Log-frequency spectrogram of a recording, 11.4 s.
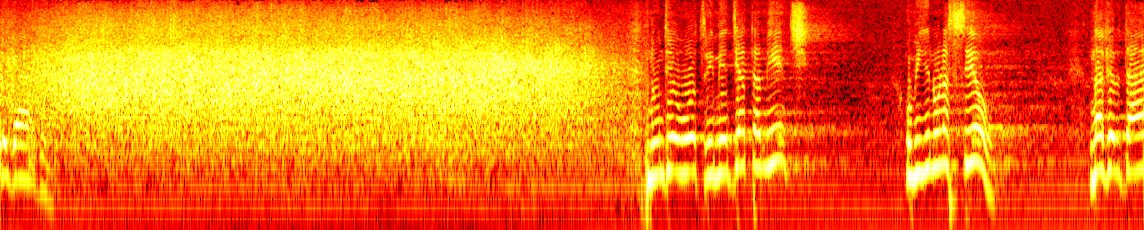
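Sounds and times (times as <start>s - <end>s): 
speech: 0.0s - 0.6s, 6.4s - 8.2s, 9.0s - 10.1s, 10.9s - 11.4s
audience applause: 0.0s - 6.4s.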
